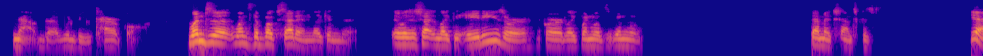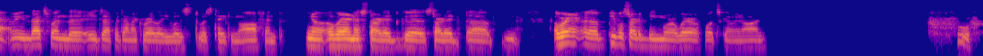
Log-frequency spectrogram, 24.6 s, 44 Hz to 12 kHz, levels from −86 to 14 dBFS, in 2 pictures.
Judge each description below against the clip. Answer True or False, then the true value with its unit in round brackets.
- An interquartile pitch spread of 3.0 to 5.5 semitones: True (4.0 semitones)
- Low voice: True (120 Hz)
